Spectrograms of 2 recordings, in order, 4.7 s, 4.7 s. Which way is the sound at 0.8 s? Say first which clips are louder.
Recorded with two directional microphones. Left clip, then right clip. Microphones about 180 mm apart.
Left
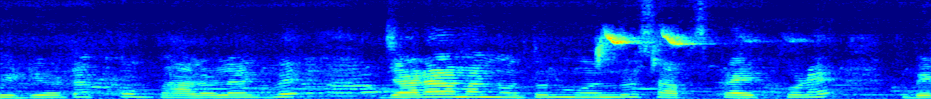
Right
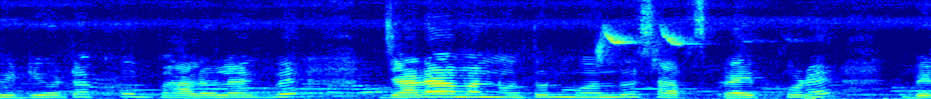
Even; 20° right (ahead or behind).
